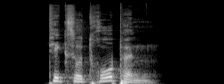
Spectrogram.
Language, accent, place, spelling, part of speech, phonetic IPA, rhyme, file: German, Germany, Berlin, thixotropen, adjective, [tɪksoˈtʁoːpn̩], -oːpn̩, De-thixotropen.ogg
- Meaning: inflection of thixotrop: 1. strong genitive masculine/neuter singular 2. weak/mixed genitive/dative all-gender singular 3. strong/weak/mixed accusative masculine singular 4. strong dative plural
